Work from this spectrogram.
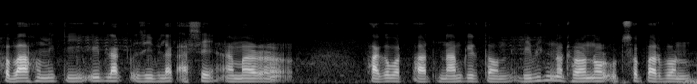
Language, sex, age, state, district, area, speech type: Assamese, male, 45-60, Assam, Barpeta, rural, spontaneous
